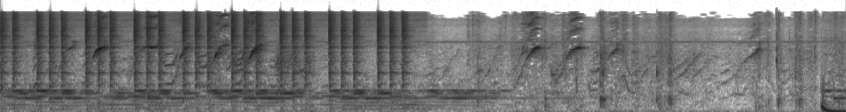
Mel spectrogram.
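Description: Background music with a steady beat that cuts off about halfway through. Guinea pigs squeak in short rising squeals throughout, and the squeals carry on after the music stops.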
